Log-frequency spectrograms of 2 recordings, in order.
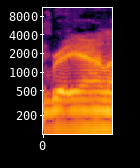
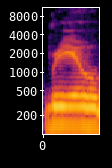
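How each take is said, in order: First: It is said like Spanish, as in Madrid's club. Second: It is said like the ordinary English word. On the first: The speaker calls it right. "but it should be Real, as in the football club Real Madrid" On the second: The speaker calls it wrong. "It's real"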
